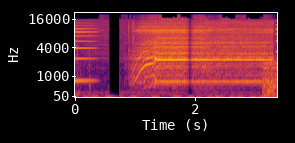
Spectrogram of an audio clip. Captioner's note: tape rewinding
